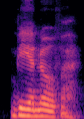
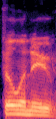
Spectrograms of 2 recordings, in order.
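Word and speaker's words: Villeneuve: you say it here vianova yeah villanu is the French English pronunciation I was trying to put it Spanish spin on it it wasn't anyway okay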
